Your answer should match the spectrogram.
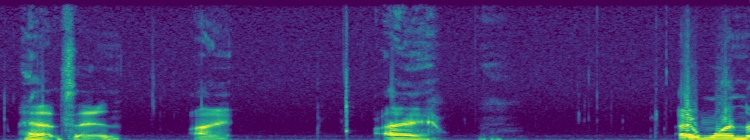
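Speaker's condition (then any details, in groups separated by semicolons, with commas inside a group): Cerebral palsy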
